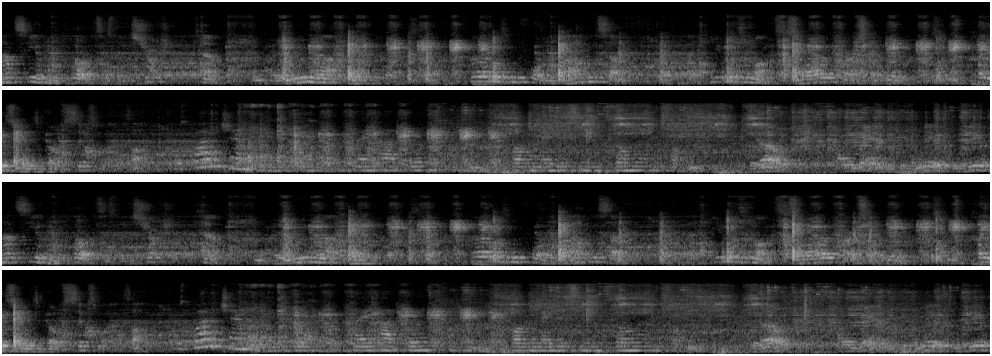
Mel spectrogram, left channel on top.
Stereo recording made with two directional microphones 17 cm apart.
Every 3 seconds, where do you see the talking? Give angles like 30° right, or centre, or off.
50° left, 50° left, 30° left, 10° right, 30° right, 30° left, 50° left.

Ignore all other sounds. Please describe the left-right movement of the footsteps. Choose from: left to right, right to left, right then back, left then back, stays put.
left to right.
